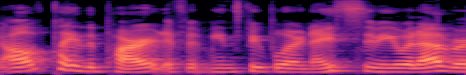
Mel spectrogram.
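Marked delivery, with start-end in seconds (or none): none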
